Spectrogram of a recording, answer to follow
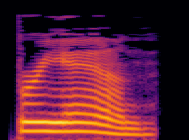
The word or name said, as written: breanne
